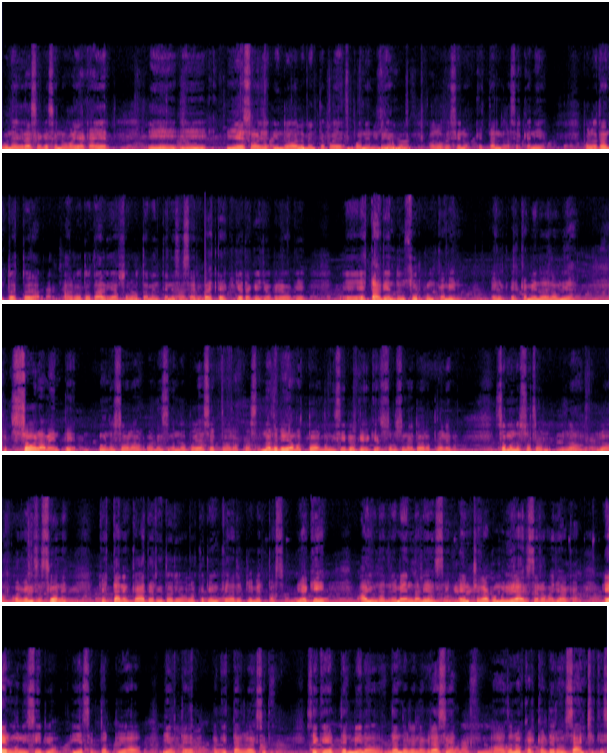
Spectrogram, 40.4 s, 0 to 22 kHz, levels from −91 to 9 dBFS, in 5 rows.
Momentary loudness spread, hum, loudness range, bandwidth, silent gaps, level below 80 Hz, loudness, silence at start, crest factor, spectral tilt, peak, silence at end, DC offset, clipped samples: 11 LU; none; 5 LU; 16 kHz; none; -40 dBFS; -25 LUFS; 0 s; 22 dB; -7.5 dB/octave; -4 dBFS; 0 s; under 0.1%; under 0.1%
